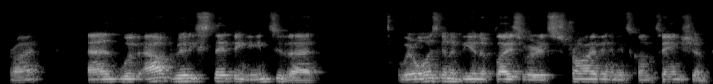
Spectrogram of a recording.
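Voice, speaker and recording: Casting: male minister, mid-pitched, loose teaching talk with many restarts, echoey room on a video call. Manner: rambling, restarts and repeats words. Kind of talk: casual spoken teaching. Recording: roomy video call audio.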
